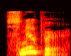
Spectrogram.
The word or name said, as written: snooper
